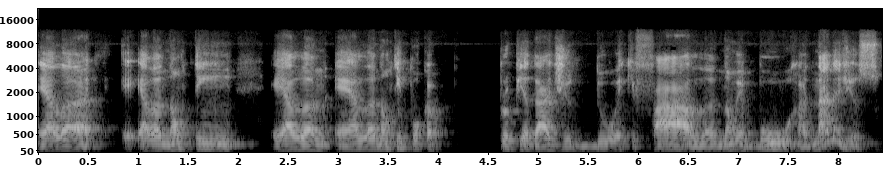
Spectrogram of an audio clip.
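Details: Stuttering, now mild after speech therapy, in a 34-year-old Brazilian Portuguese-speaking man, speaking spontaneously.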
